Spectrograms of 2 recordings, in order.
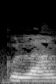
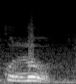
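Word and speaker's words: kullu (كلُّ): Ada yang membacanya kulla amin pakai fathah. Kulla amin wa antum khair. Tapi di sini sih memilihnya kullu. Berarti ini harokat yang ini dibenerin Pak nih, yang ini Pak. Bukan kulla nih.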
